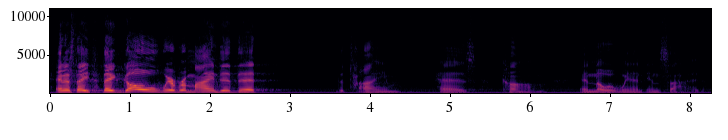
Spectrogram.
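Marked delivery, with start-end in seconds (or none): 3.6-8.1 soft, low and slow; hushed emphasis. Acted. Preacher repeats the ark moment, hushed slow telling. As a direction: let the words fall quietly. Quiet over music.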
